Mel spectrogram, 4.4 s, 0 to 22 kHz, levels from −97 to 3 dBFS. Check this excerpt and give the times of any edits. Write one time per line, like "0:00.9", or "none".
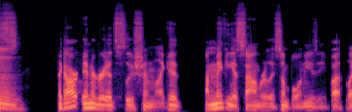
0:02.4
